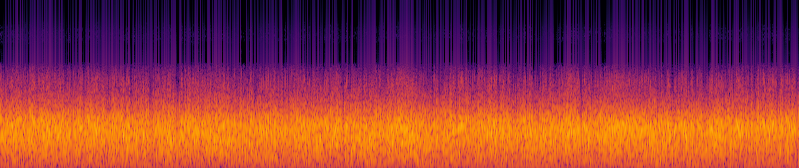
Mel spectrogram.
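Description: A car's engine hums steadily as it drives along a road.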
